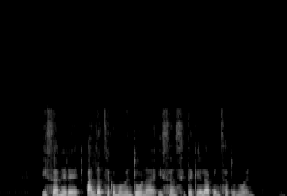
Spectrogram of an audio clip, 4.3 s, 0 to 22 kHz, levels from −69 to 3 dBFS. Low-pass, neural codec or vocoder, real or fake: 9.9 kHz; none; real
